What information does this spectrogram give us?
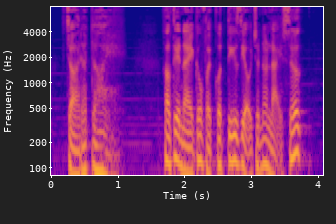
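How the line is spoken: Muttering. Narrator (Vietnamese): ông miệng lẩm bẩm

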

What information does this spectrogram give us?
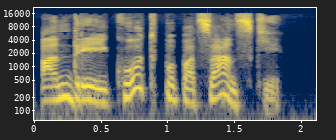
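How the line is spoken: Solemn announcement. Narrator (Russian): торжественно объявила Марго

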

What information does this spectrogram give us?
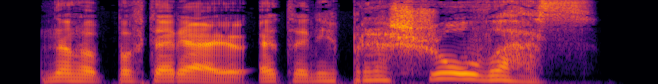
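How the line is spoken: Furious whispered plea. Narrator (Russian): яростным шепотом попросила Бренда

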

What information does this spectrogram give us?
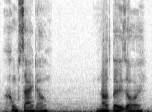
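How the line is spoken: Stern reply. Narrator (Vietnamese): Trác Mộc Cường Ba nghiêm giọng đáp

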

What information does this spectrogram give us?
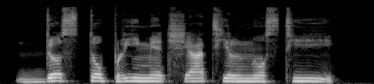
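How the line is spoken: Slow reading aloud. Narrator (Russian): я медленно прочитал вслух

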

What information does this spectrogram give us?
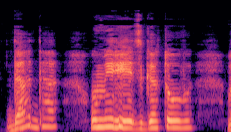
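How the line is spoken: Blushing exclamation. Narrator (Russian): воскликнула она, и ее лицо снова запылало румянцем

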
